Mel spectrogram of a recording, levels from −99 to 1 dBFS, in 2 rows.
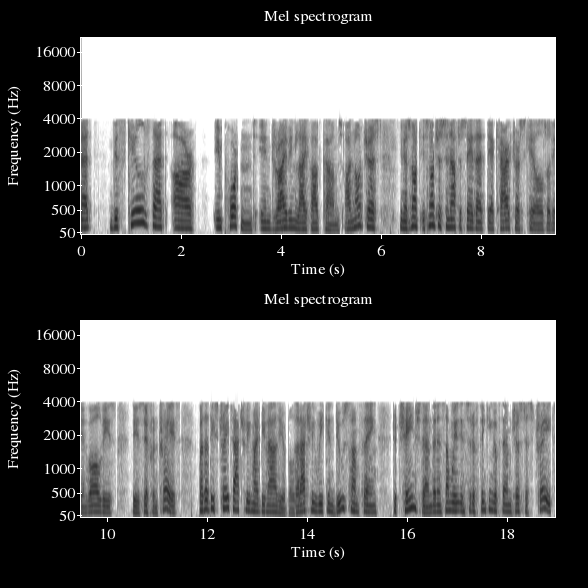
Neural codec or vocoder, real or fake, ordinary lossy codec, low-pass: none; real; AAC, 16 kbps; 7.2 kHz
